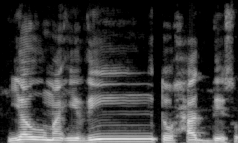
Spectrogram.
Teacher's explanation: تحدث میں تا ہے تو پتلا ہوگا، اس کے بعد بڑا ہا ہے تو بڑا ہا ادا کیا جائے گا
